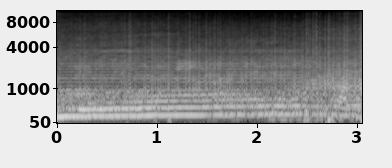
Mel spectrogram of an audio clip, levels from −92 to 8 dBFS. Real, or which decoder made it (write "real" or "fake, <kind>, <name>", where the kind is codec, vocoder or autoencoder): fake, vocoder, Vocos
